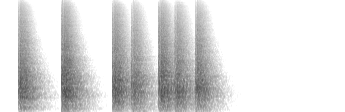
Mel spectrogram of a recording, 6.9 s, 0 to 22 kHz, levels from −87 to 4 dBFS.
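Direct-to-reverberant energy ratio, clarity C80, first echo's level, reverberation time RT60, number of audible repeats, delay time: 0.0 dB, 6.0 dB, no echo audible, 0.80 s, no echo audible, no echo audible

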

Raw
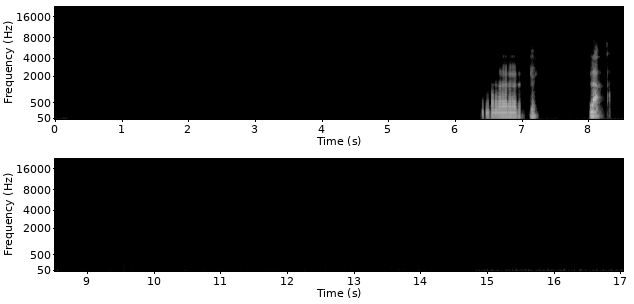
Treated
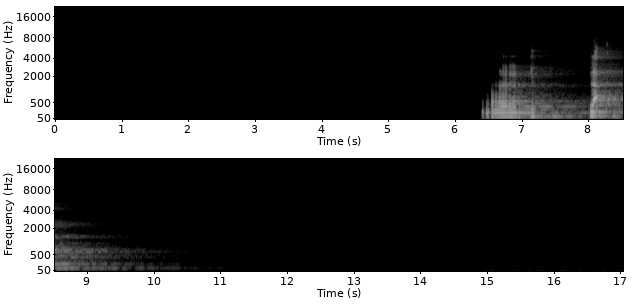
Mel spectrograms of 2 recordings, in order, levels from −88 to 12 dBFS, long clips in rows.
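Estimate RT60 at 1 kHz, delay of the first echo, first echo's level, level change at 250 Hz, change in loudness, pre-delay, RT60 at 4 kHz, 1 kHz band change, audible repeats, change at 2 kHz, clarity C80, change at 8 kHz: 2.4 s, no echo audible, no echo audible, −5.5 dB, −7.0 dB, 3 ms, 1.5 s, −5.0 dB, no echo audible, −3.0 dB, 10.5 dB, can't be measured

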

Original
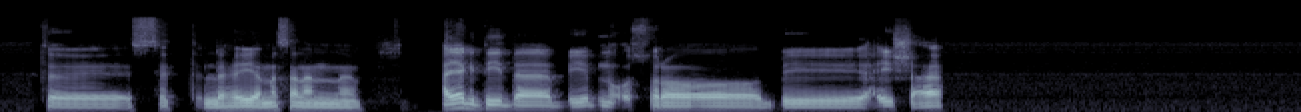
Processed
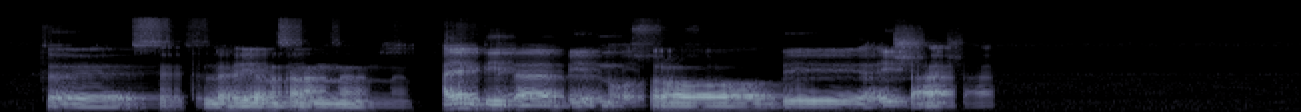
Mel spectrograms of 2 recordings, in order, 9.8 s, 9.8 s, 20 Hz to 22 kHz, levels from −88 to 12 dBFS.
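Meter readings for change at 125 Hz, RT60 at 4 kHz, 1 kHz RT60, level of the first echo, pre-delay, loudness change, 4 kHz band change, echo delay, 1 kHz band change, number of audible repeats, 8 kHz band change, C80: −10.0 dB, no reverb audible, no reverb audible, −4.0 dB, no reverb audible, −7.0 dB, −7.0 dB, 44 ms, −6.5 dB, 3, can't be measured, no reverb audible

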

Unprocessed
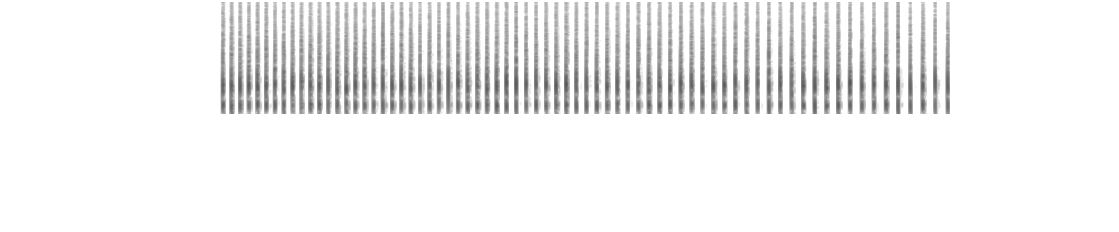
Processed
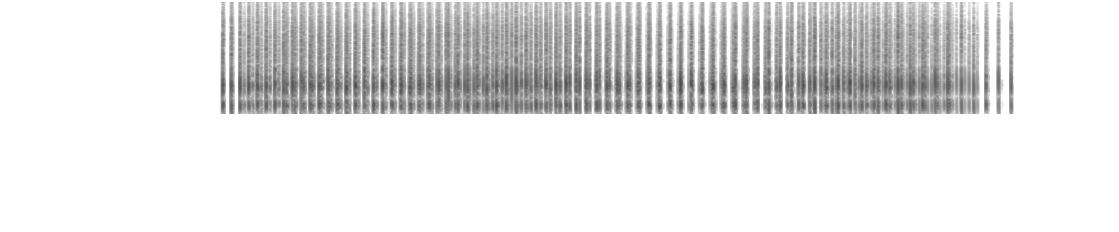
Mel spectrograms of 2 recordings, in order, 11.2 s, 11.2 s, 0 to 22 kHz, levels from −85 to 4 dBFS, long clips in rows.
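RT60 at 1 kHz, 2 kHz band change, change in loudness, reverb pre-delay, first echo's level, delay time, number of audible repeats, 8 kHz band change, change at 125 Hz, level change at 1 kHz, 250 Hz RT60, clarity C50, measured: no reverb audible, +4.0 dB, +4.5 dB, no reverb audible, −13.5 dB, 107 ms, 3, +8.5 dB, +3.0 dB, +4.0 dB, no reverb audible, no reverb audible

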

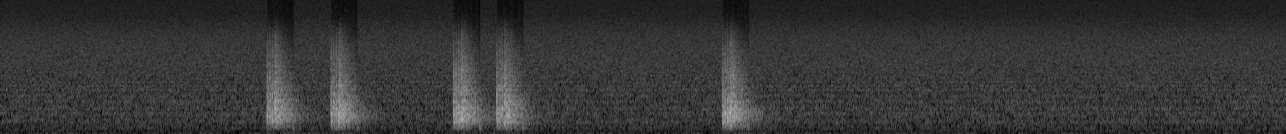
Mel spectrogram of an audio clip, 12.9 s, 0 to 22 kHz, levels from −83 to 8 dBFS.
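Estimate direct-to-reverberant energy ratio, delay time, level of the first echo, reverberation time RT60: 5.5 dB, no echo audible, no echo audible, 0.75 s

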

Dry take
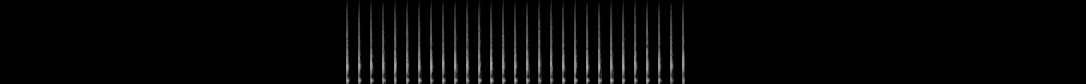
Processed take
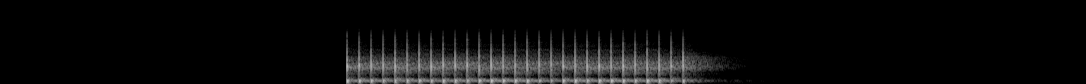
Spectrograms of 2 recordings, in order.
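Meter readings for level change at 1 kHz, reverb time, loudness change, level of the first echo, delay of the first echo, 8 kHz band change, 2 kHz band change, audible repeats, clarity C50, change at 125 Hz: +0.5 dB, 1.0 s, +1.5 dB, no echo audible, no echo audible, below −30 dB, −2.5 dB, no echo audible, 13.5 dB, +9.5 dB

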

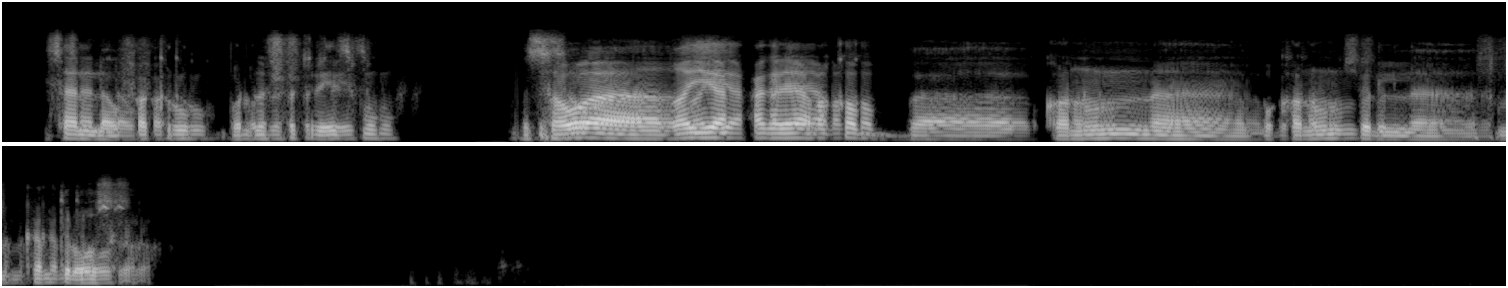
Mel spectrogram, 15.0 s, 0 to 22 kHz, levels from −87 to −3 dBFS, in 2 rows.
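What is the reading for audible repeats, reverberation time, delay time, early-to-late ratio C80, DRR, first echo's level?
1, no reverb audible, 77 ms, no reverb audible, no reverb audible, −7.0 dB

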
